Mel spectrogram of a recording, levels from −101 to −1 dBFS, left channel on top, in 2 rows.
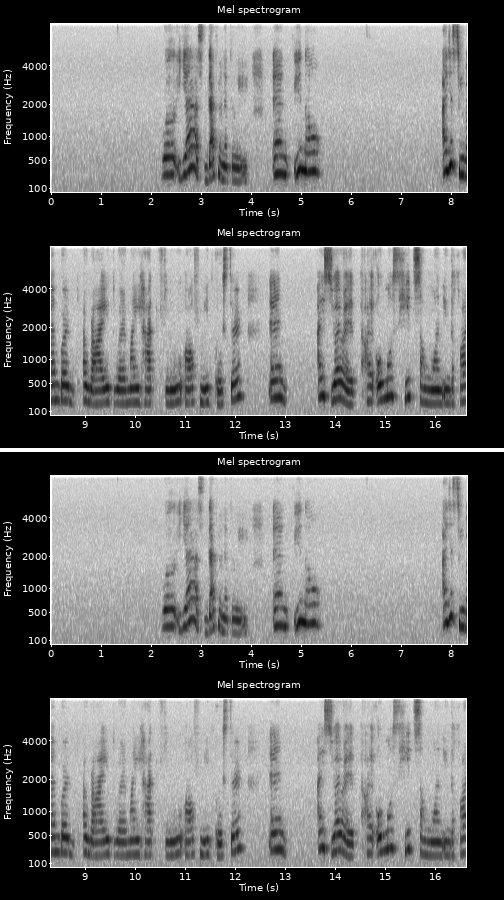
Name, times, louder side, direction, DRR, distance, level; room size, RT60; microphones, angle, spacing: voice 1, 2.2-5.4 7.8-10.3 10.6-12.2 12.7-13.0 13.6-16.6, left 3 dB, 25° left, 0.3 m, -19 dB
5.1 x 2.4 x 3.8 m
head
